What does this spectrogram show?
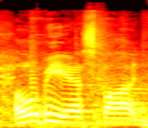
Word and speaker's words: OBSBot: But today, OBSBot, now I did pronounce that incorrectly in the last video. It's OBSOT. I was calling it OBS. It is not. It's three separate letters when you pronounce it. OBSBot did send us their new Tiny Light 3.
